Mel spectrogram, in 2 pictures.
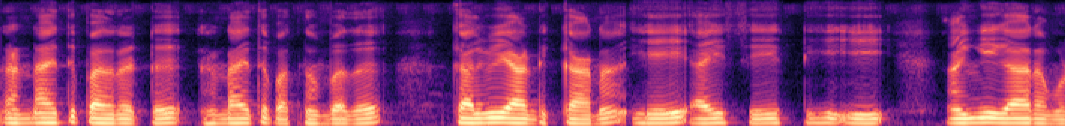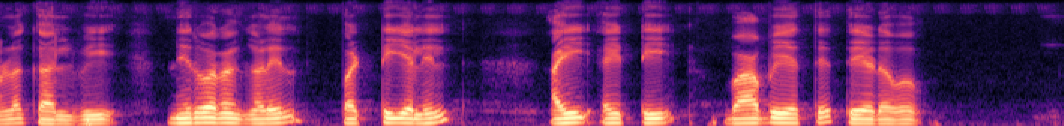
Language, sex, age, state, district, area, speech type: Tamil, male, 45-60, Tamil Nadu, Coimbatore, rural, read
